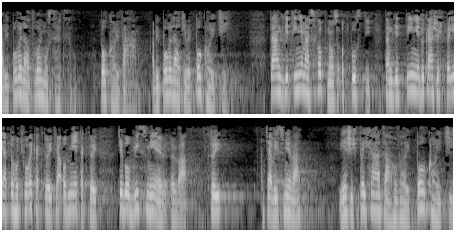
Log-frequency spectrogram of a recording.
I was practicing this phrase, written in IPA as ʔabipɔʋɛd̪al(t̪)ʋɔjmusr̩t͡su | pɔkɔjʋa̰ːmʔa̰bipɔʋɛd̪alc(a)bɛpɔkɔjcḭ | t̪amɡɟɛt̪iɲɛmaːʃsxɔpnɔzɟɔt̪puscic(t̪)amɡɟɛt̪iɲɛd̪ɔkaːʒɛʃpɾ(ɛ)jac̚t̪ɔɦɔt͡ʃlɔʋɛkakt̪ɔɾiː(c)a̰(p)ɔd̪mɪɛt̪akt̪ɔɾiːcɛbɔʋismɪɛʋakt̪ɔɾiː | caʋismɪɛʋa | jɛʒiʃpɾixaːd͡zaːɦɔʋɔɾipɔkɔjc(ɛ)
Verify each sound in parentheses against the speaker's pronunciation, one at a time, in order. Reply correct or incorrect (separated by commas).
correct, incorrect, correct, incorrect, correct, incorrect, incorrect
